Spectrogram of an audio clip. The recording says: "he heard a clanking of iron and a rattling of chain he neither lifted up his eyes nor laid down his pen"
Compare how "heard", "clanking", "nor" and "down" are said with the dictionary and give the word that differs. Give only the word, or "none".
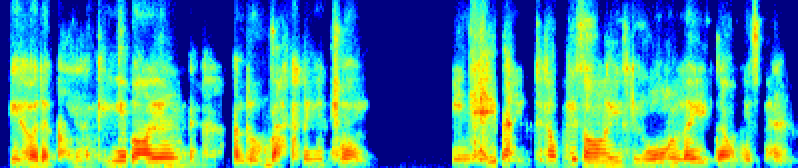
nor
